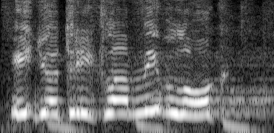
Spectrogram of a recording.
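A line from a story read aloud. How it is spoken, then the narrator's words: Frightened squeak. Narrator (Russian): испуганно пискнул первый ассистент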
